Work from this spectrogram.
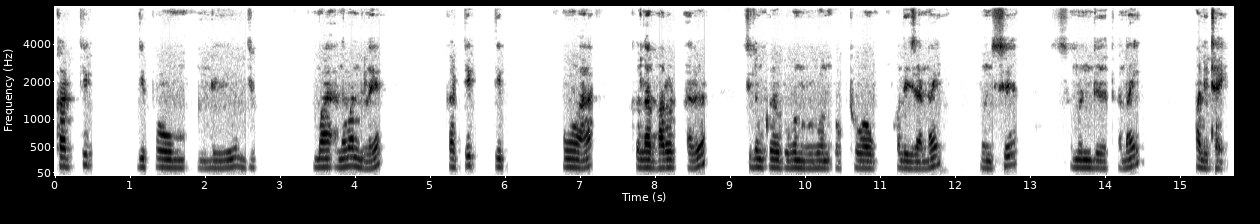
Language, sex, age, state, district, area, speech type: Bodo, male, 45-60, Assam, Kokrajhar, rural, read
